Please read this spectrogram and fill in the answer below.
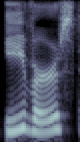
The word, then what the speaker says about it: Evers: Democratic Governor Tony Evers, thank you everybody for my Wisconsinites for reminding me that it's pronounced Evers, hailed the ruling, saying he looked forward to submitting proposed maps for the court to review.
